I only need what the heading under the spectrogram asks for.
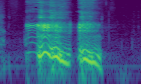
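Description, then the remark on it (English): A person clears their throat twice, a longer rough, voiced rasp followed by a shorter one, with a cough-like edge and no talking around it, while delivering a church message. “I'm starting to get coughed up here.”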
